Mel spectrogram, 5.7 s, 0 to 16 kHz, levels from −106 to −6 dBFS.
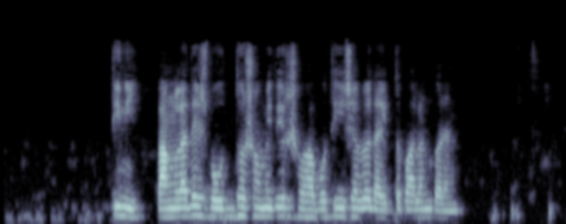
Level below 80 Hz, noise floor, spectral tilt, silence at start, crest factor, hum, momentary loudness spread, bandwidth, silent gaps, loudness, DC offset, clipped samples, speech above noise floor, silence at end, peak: -70 dBFS; -64 dBFS; -4.5 dB/octave; 1.1 s; 22 dB; none; 8 LU; 7.8 kHz; none; -34 LUFS; under 0.1%; under 0.1%; 31 dB; 0.5 s; -12 dBFS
